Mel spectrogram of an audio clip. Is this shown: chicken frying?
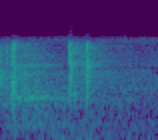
no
